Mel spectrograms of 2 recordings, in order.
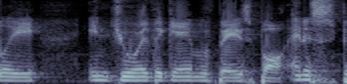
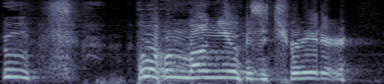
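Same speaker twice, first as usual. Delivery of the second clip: put-on drunken shouting, higher; 9 semitones higher, 3 dB louder than usual. Acting out a reprimanded drunk person who shouts at everyone: imitating a drunk person shouting. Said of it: "shouts at everyone around them".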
